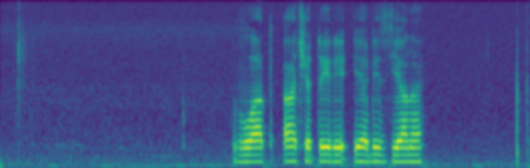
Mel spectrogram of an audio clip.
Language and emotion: Russian, neutral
